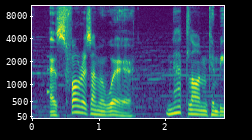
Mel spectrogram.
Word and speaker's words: Natlan: Natlan. Okay, good to know that's how I pronounce it.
